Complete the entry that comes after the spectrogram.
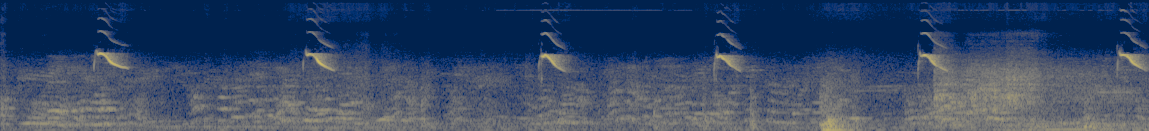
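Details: Southern lapwing chick giving thin, high, downslurred peeps, six in all, spaced roughly every two seconds, with soft background rumble and a brief burst of noise partway through.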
